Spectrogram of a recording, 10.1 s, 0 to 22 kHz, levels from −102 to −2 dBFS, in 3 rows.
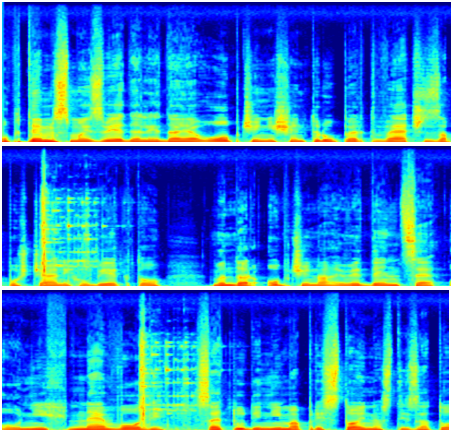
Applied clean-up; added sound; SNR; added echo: none; Crushing; 12 dB; none.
